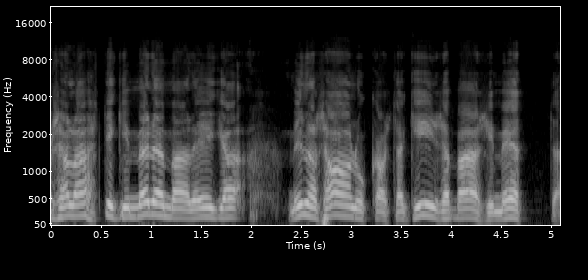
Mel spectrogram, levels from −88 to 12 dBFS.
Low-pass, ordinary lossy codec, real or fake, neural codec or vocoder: 19.8 kHz; none; fake; vocoder, 48 kHz, 128 mel bands, Vocos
